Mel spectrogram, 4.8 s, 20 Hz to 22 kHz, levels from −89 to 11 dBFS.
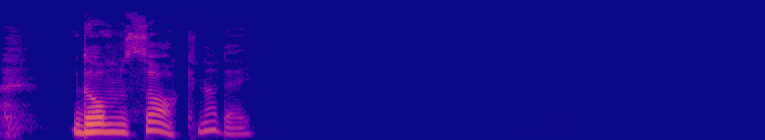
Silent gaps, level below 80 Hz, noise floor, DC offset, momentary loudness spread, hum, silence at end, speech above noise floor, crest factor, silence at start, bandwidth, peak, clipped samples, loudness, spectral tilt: none; -82 dBFS; under -90 dBFS; under 0.1%; 22 LU; none; 3.25 s; over 56 dB; 22 dB; 0 s; 16 kHz; -18 dBFS; under 0.1%; -34 LUFS; -6 dB/octave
